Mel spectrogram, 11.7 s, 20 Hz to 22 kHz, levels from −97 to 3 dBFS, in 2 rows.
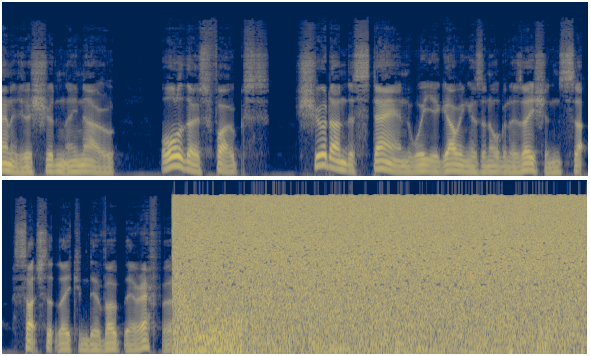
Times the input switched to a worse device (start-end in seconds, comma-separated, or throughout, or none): none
